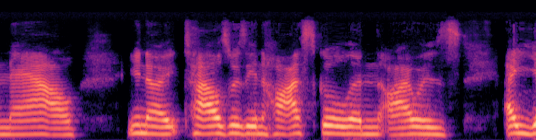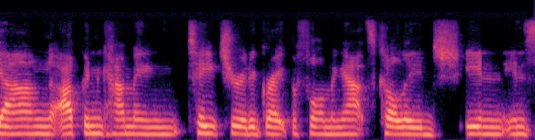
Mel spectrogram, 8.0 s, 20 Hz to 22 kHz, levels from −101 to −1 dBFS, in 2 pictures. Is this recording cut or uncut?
uncut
